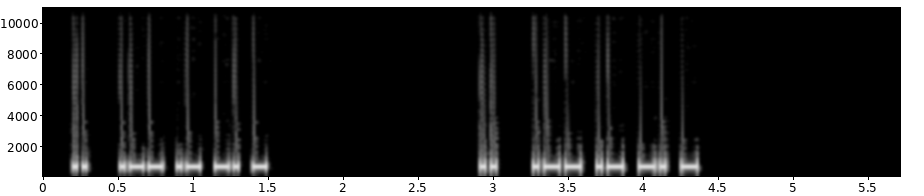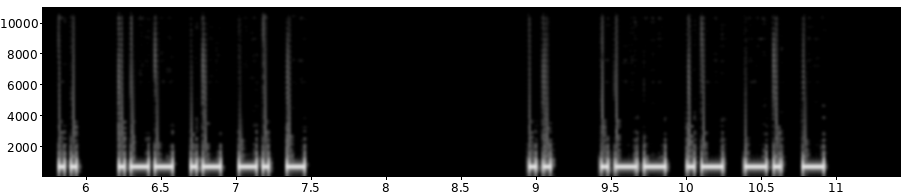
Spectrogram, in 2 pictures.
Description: Morse code, heard as a keyed tone, about 32 wpm, 700 Hz. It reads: I WANT I WANT I WANT I WANT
